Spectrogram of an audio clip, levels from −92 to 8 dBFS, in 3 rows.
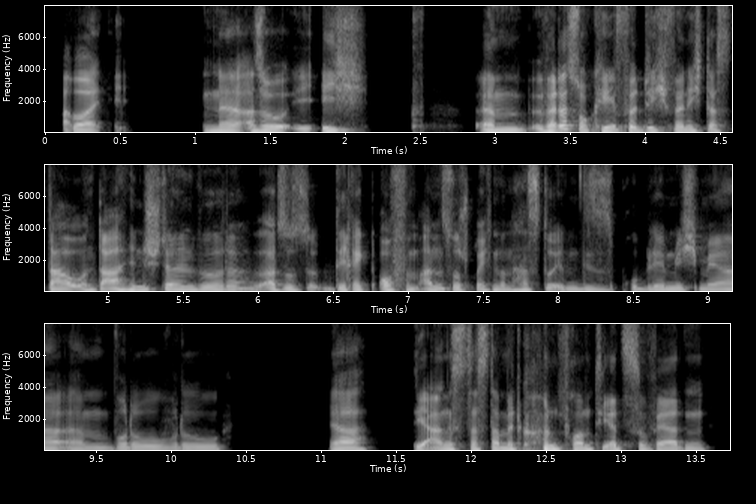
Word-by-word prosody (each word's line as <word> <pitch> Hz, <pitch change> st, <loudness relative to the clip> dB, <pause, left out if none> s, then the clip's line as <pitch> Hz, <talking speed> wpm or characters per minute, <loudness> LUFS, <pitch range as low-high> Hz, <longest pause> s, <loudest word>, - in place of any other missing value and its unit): Aber 130 Hz, -1 st, +4 dB
e -, -, -16 dB, 0.5 s
ne, 145 Hz, +2 st, +3 dB
also 140 Hz, 0 st, +5 dB
i 150 Hz, +1 st, -4 dB
ich 180 Hz, +2 st, +1 dB, 0.7 s
ähm: 135 Hz, -1 st, +4 dB
„Wäre 135 Hz, +3 st, +6 dB
das 240 Hz, +1 st, +5 dB
okay 185 Hz, +1 st, +3 dB
für 190 Hz, -2 st, +2 dB
dich, 165 Hz, +1 st, -1 dB
wenn 140 Hz, 0 st, +3 dB
ich 150 Hz, -1 st, -1 dB
das 125 Hz, -3 st, -3 dB
da 135 Hz, 0 st, +3 dB
und 130 Hz, -3 st, -1 dB
da 120 Hz, +2 st, +4 dB
hinstellen 160 Hz, +2 st, 0 dB
würde?“ 170 Hz, +7 st, -2 dB
Also 125 Hz, +2 st, 0 dB
s 120 Hz, -, -5 dB
direkt 145 Hz, +3 st, -3 dB
offen 140 Hz, -2 st, -1 dB
anzusprechen, 150 Hz, -9 st, -3 dB
dann 125 Hz, -4 st, -4 dB
hast 130 Hz, +1 st, -3 dB
du 140 Hz, -, -3 dB
eben 130 Hz, +1 st, -5 dB
dieses 120 Hz, -1 st, -6 dB
Problem 120 Hz, +1 st, -4 dB
nicht 130 Hz, -2 st, -3 dB
mehr, 120 Hz, 0 st, -2 dB
ähm, 110 Hz, -1 st, -6 dB
wo 115 Hz, -, -2 dB
du 110 Hz, -2 st, -3 dB
wo -, -, -8 dB
du, 105 Hz, 0 st, -4 dB, 0.7 s
ja, 115 Hz, -1 st, +3 dB, 0.3 s
die 130 Hz, -, +3 dB
Angst 140 Hz, 0 st, 0 dB
hast, 130 Hz, -, -1 dB
damit 125 Hz, -1 st, +2 dB
konfrontiert 130 Hz, -5 st, +2 dB
zu 125 Hz, -4 st, -4 dB
werden, 115 Hz, -1 st, -1 dB
130 Hz, 200 wpm, -24 LUFS, 120-150 Hz, 0.7 s, Wäre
